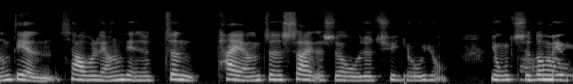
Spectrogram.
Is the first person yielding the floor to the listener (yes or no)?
no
